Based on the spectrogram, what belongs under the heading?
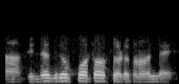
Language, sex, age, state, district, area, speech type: Malayalam, male, 30-45, Kerala, Thiruvananthapuram, rural, conversation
